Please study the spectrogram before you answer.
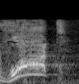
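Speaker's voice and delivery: sudden high, loud cry of disbelief; a startled young preacher's outcry; shocked what. Retold or imitated. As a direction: blurt it out stunned. Shocked preacher's reply, retold.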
